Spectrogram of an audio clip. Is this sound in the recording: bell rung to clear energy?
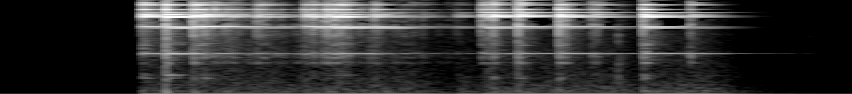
yes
